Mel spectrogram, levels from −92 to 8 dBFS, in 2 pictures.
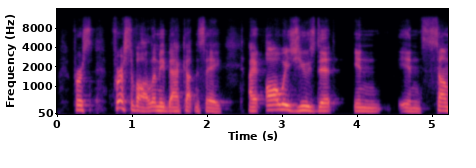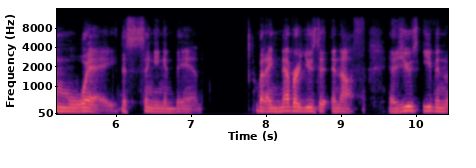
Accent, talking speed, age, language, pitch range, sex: American, 180 wpm, 30-49, English, 115-150 Hz, male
